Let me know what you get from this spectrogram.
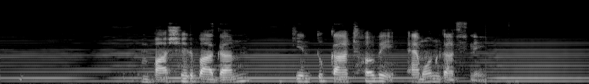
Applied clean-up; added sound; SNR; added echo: none; Bowed string instrument; 11 dB; none.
